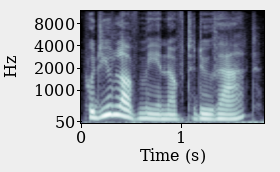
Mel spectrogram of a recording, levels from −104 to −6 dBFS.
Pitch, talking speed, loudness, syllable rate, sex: 165 Hz, 260 wpm, -18 LUFS, 5.2 syllables/s, female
